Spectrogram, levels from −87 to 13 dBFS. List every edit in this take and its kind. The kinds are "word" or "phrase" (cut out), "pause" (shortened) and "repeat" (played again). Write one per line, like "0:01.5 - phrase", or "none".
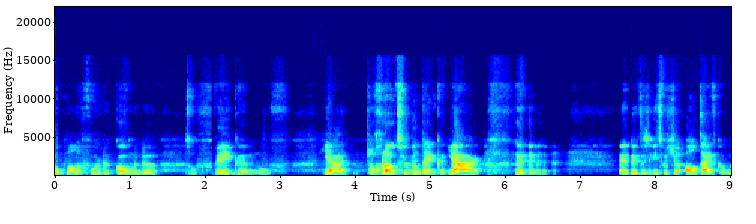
0:01.7 - word
0:02.1 - word
0:04.2 - word
0:05.2 - word
0:07.7 - word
